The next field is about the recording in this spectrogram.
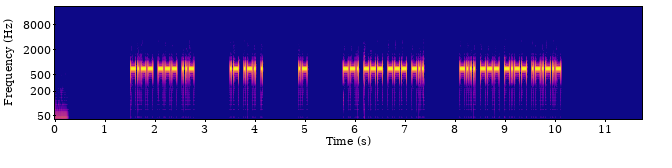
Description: Morse code, heard as a keyed tone, about 34 wpm, 700 Hz. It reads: YOU ARE A GOOD BOY.
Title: 3x Word-Spacing - Sentences from Top 200 Words - 35wpm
